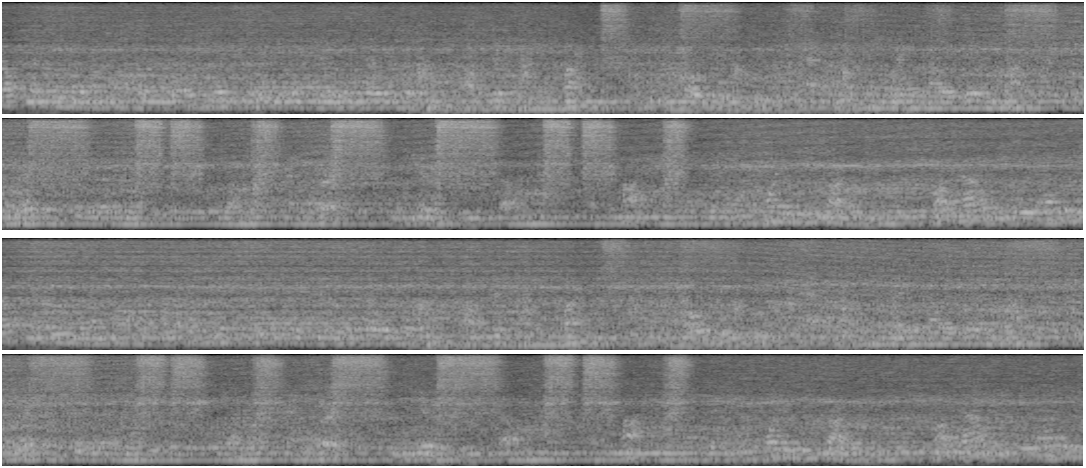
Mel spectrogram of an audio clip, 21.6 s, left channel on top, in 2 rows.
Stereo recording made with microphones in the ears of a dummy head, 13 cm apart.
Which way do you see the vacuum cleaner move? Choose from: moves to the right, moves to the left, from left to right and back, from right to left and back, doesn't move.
moves to the left.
